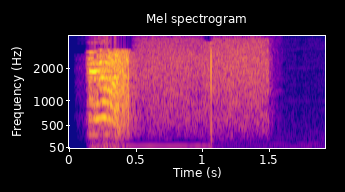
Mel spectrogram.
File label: Fire Dispatch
